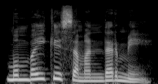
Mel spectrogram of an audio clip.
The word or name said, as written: समंदर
